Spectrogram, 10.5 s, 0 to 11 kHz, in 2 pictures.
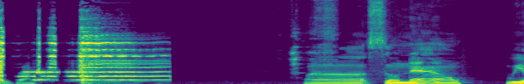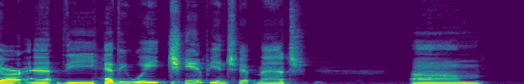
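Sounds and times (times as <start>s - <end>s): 
wrestling ring bell clanging: 0.0s - 1.7s
speech: 0.1s - 0.6s, 3.0s - 8.4s, 9.3s - 10.1s.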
